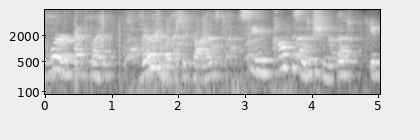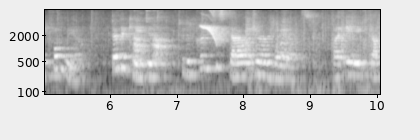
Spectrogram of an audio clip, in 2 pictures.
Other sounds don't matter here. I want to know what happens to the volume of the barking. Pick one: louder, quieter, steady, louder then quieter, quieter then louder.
louder.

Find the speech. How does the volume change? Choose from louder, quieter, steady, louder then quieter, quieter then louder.
steady.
